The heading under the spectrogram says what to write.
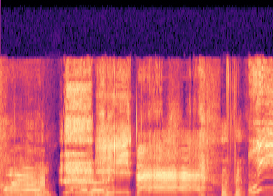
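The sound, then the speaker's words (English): A person practicing a goat scream imitates a screaming goat, letting out several loud, strained, wavering bleats in quick succession, with short gaps between them. “You need to practice your goat scream.”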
